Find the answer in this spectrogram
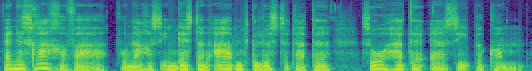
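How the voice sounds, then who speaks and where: Woman reading a novel in first person, gravelly voice, dry close sound. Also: very deep voice, normal speed, no echo. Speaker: audiobook narrator.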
